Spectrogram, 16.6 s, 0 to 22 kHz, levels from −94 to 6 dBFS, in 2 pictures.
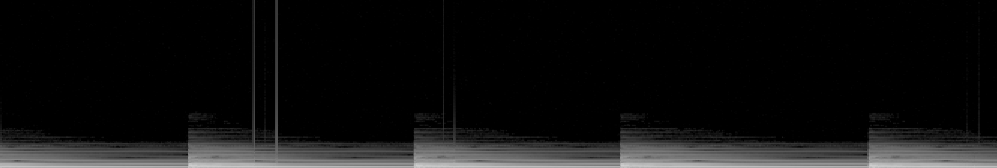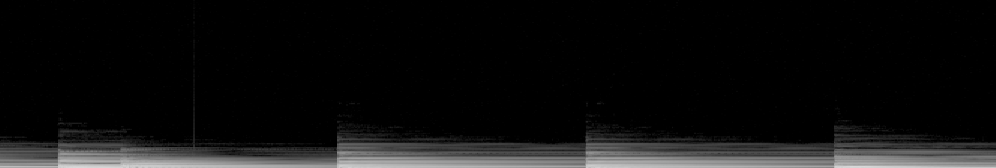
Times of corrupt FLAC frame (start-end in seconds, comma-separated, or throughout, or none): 8.02-8.12, 9.91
